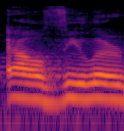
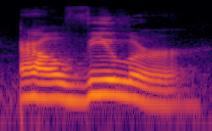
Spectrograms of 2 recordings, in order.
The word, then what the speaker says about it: alveolar: see an o here in british english i believe they say they say alveola alveolus and some in americans say alveolar yoga uh but i've always said alveolar waziosanga india so that's the way we'll say it here alveolar alveolar sugar like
